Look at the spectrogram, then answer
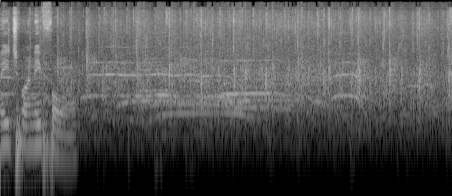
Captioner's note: applause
